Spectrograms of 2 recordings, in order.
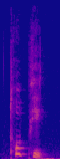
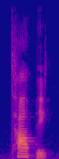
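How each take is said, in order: First: The first vowel sounds like a rounded o. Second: The first vowel sounds close to an open ah. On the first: "한국식으로 O 소리로 읽는 O" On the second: "원어 발음으로는 O를 아 소리에 가깝게 읽어서"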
